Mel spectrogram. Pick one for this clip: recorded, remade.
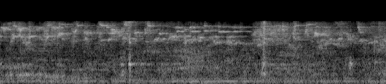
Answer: remade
